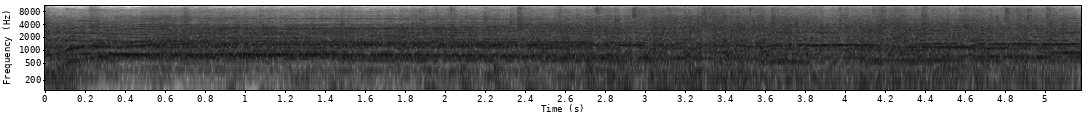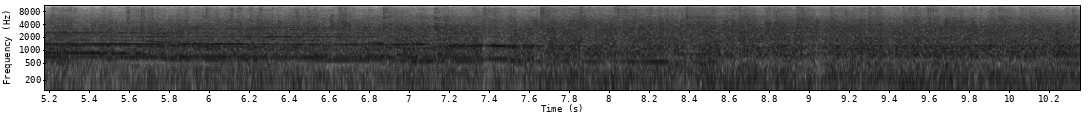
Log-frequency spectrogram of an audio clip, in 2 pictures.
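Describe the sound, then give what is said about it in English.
A large live audience at The Tablet Show in Galway, Ireland, cheers and whoops loudly and continuously, a dense roar of voices and shouts for the full stretch without letting up. “Well, I wouldn't want to meet them in an alley in a crowd in a dark night.”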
